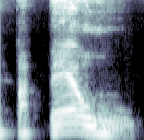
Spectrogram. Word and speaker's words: papel: exemplo a descobrir que papel se escreve com l no final apesar de se pronunciar u né papel a criança acredita que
